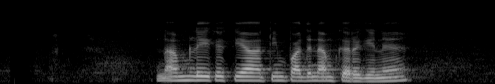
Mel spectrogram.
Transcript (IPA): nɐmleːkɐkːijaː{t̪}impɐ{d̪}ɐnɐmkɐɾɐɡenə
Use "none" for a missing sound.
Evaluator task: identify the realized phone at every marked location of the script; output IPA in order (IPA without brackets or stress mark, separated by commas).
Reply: t̪, d̪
